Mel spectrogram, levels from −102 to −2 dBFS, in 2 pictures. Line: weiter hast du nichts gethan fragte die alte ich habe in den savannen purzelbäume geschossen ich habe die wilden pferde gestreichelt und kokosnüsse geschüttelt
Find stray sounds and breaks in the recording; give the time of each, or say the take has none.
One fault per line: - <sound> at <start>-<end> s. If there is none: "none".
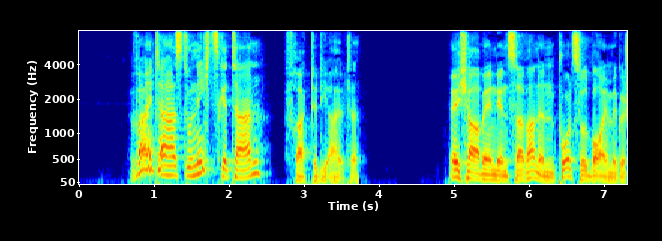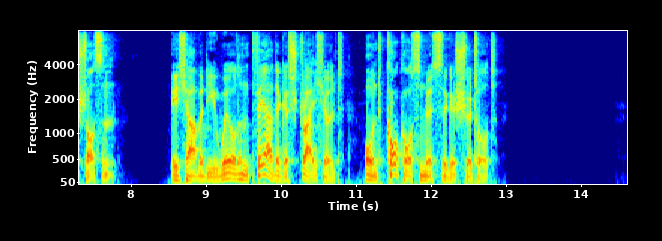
none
